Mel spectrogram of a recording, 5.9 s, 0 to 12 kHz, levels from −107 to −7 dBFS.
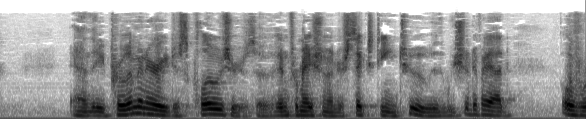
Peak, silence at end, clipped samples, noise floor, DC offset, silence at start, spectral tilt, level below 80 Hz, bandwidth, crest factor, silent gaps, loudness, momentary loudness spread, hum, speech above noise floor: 0 dBFS; 0 s; under 0.1%; -54 dBFS; 0.7%; 0.75 s; -6 dB/octave; -54 dBFS; 8.4 kHz; 14 dB; none; -15 LUFS; 10 LU; none; 39 dB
